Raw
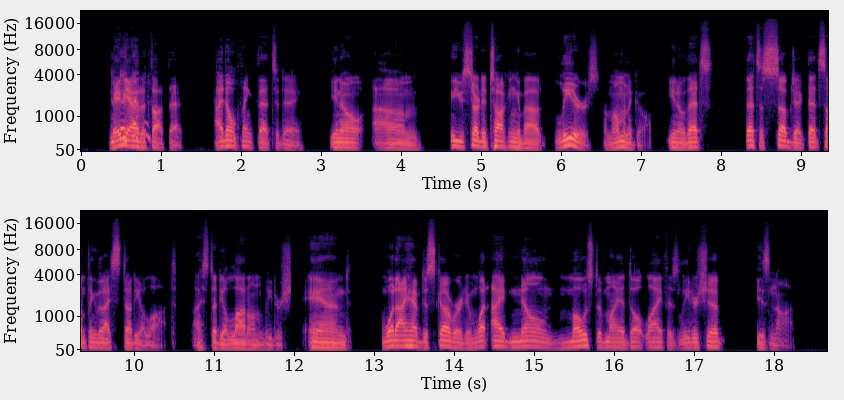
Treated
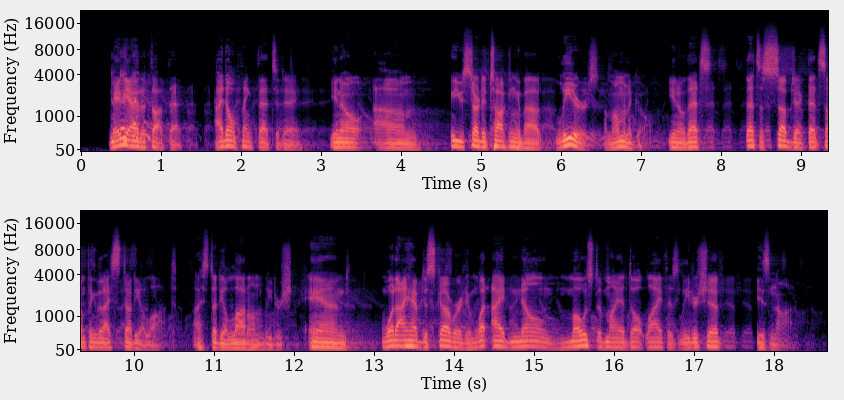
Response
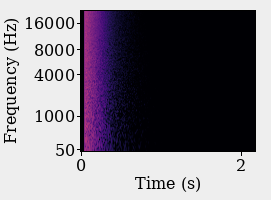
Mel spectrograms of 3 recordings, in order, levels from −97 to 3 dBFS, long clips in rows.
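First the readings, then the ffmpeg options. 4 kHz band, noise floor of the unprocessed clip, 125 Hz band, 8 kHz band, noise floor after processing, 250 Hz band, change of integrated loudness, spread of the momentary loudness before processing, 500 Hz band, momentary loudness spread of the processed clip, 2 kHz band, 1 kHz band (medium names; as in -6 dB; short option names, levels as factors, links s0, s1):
0.0 dB, under -85 dBFS, +7.5 dB, -0.5 dB, -65 dBFS, +5.0 dB, +4.0 dB, 14 LU, +2.0 dB, 14 LU, +0.5 dB, +1.0 dB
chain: -filter_complex "[0:a]lowpass=9500,lowshelf=f=240:g=9.5,asplit=2[s0][s1];[s1]adelay=215,lowpass=f=4500:p=1,volume=0.0668,asplit=2[s2][s3];[s3]adelay=215,lowpass=f=4500:p=1,volume=0.4,asplit=2[s4][s5];[s5]adelay=215,lowpass=f=4500:p=1,volume=0.4[s6];[s0][s2][s4][s6]amix=inputs=4:normalize=0,asplit=2[s7][s8];[1:a]atrim=start_sample=2205[s9];[s8][s9]afir=irnorm=-1:irlink=0,volume=0.0422[s10];[s7][s10]amix=inputs=2:normalize=0"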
